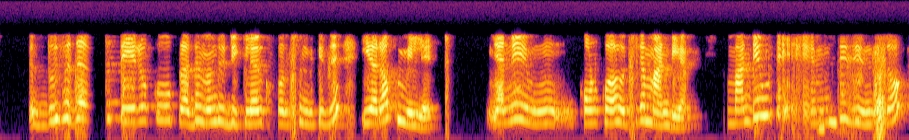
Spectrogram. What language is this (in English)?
Odia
